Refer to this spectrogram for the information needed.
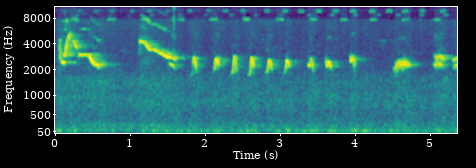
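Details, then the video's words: Autumn songbird in a long, non-stop complex song: two loud descending slurred whistles open, followed by a quick even series of short chirps and a final drawn-out note. "Autumn Songbird - What bird sings one complex riff for 8 minutes non-stop?"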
